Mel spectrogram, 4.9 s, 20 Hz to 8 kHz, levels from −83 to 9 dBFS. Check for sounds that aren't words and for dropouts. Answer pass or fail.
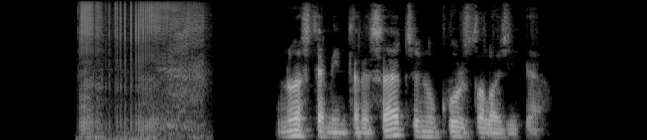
fail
